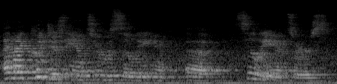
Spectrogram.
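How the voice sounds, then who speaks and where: A woman pastor preaching a sermon at a pulpit microphone in a church sanctuary, in a gentle, reflective way that invites listeners to practice. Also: mid-range voice, lively intonation, normal speed. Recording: very echoey church hall, distant mic, faint hiss.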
